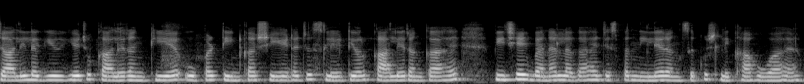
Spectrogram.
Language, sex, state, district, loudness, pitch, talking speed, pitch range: Hindi, female, Chhattisgarh, Sukma, -16 LUFS, 195 Hz, 245 wpm, 190-205 Hz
